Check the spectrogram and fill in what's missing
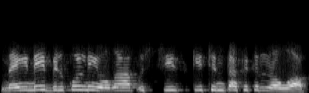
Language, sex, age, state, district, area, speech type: Hindi, female, 18-30, Rajasthan, Jaipur, urban, conversation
